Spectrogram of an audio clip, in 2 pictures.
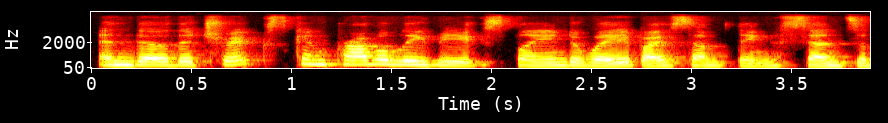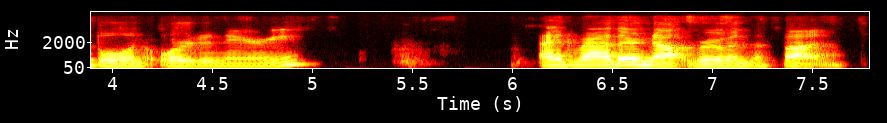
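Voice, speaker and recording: A woman co-hosting a podcast, upbeat, reading announcements and quotes smoothly. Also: mid-range voice, fairly even intonation, moderate pace, darkish tone. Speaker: podcast co-host. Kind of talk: podcast chat and read announcement.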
